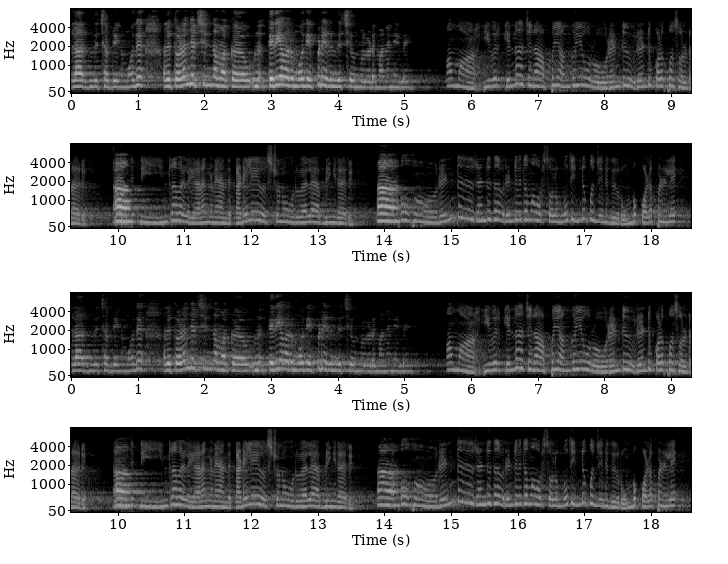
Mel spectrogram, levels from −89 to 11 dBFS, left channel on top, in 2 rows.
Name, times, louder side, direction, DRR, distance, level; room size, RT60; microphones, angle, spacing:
voice 1, 0.0-5.1 9.9-10.2 13.9-14.2, left 5 dB, 75° left, 0.4 m, -29 dB
voice 2, 5.6-9.5 9.9-13.5 14.1-18.4, right 1 dB, 10° right, 0.4 m, -35 dB
28.0 x 20.5 x 2.5 m
head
